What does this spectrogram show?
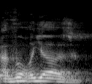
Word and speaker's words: Avoriaz: comme Bruxelles on nous le dit souvent mais Avoriaz ou avoria avoria euh est-ce qu'on va à Cassis ou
